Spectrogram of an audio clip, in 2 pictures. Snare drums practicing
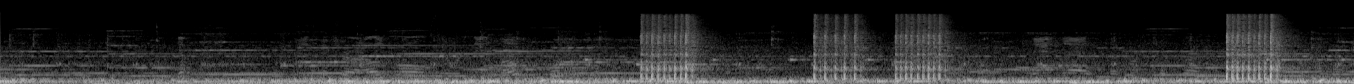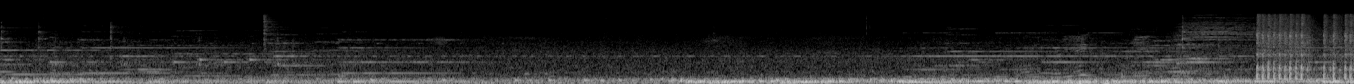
6.4 7.3, 8.1 9.8, 12.2 13.1, 26.1 27.0

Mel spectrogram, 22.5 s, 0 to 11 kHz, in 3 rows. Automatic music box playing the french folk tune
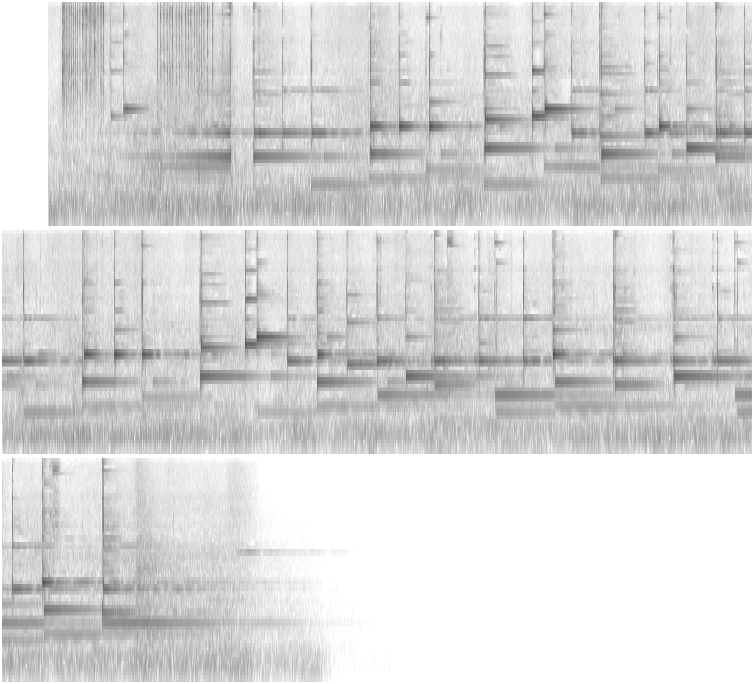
0.6 18.0

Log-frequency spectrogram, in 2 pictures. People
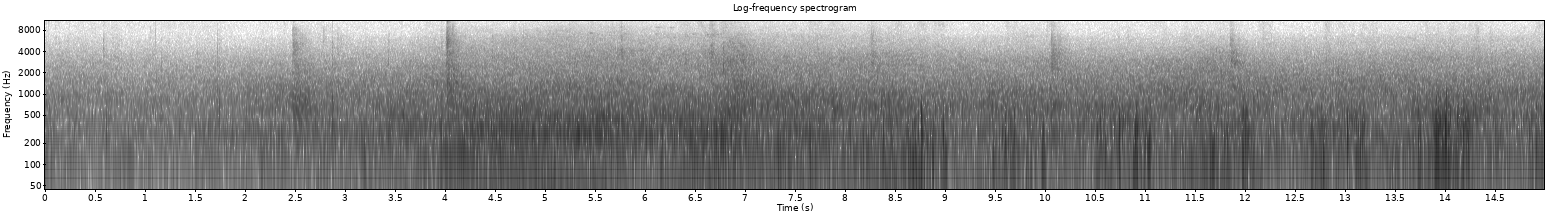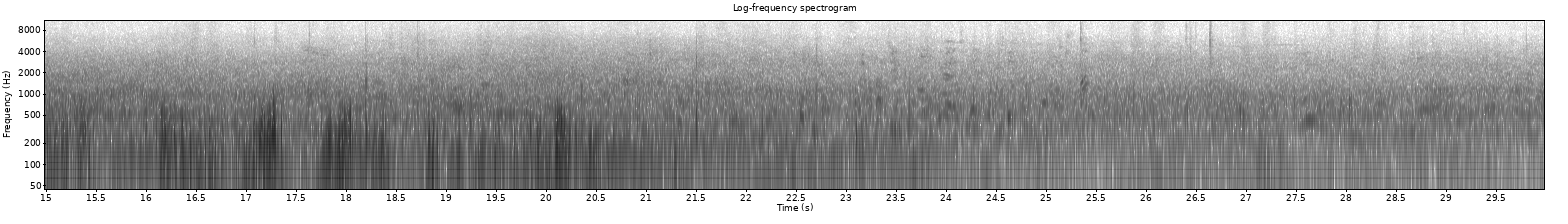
11.7 29.9

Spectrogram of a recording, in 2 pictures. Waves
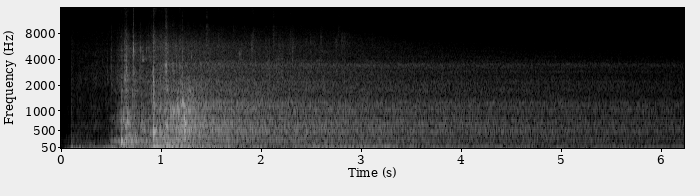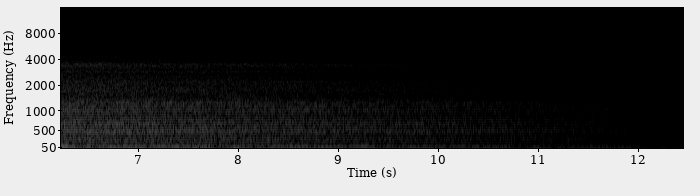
0.2 3.8

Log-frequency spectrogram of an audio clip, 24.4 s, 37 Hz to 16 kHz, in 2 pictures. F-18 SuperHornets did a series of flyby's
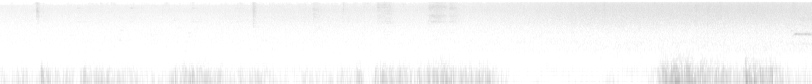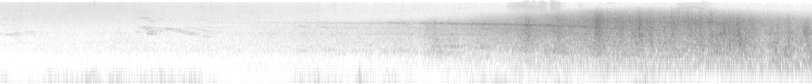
13.3 24.3

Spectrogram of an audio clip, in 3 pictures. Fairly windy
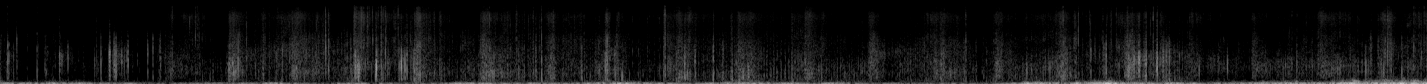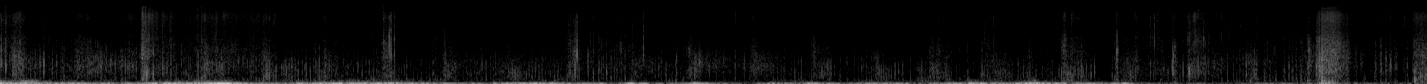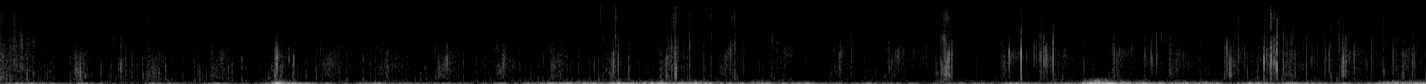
10.4 18.5

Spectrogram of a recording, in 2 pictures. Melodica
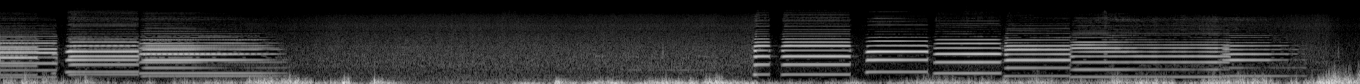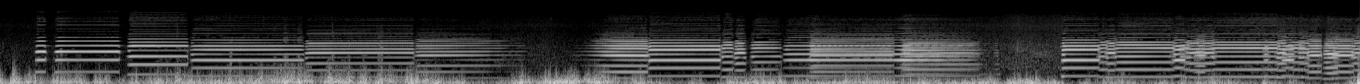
0.0 2.9, 7.5 13.2, 14.0 23.6, 24.2 27.2

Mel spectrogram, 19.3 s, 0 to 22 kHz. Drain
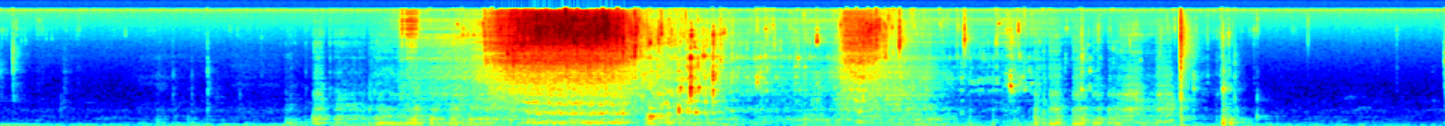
5.5 14.6

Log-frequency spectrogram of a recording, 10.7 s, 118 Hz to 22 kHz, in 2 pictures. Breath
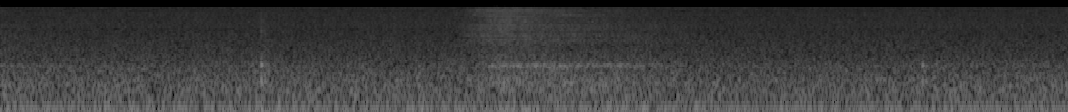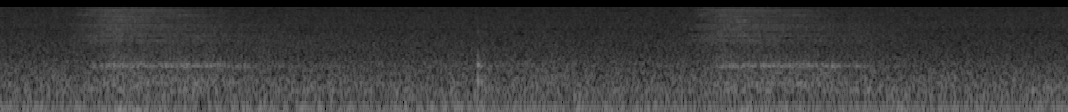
2.3 3.4, 5.7 6.8, 8.8 9.8

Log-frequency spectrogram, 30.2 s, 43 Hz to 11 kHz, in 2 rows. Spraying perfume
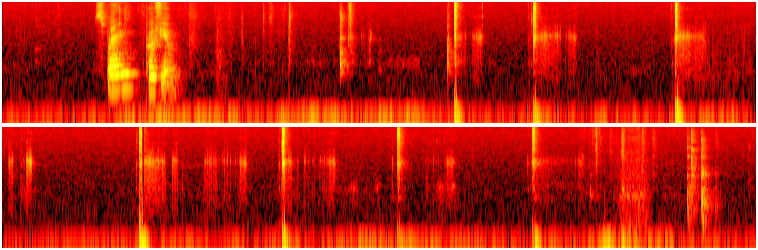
13.4 14.1, 17.8 20.0, 20.6 21.8, 25.6 27.0

